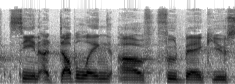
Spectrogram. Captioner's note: speaking French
